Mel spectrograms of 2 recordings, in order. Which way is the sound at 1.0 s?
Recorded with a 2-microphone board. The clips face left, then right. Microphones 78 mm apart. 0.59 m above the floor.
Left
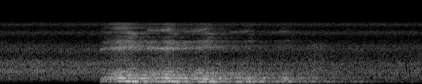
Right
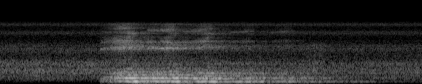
25° left (ahead or behind).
